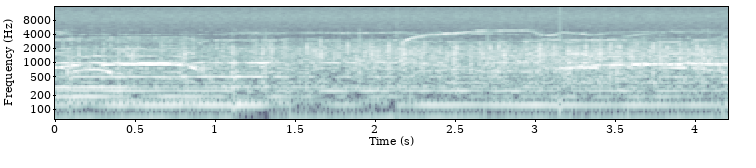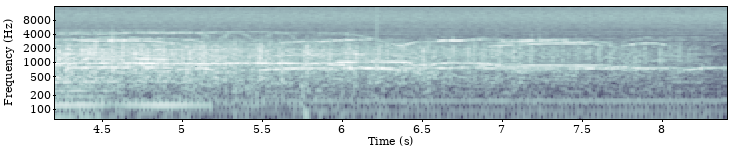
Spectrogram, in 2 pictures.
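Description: Slow stage music with held low notes that stop about five seconds in, under audience applause and cheering. The sound fades down near the end.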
